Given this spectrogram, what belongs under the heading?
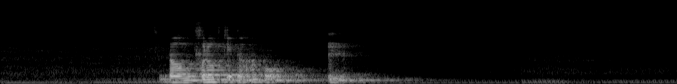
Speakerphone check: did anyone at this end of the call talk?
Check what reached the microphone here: Yes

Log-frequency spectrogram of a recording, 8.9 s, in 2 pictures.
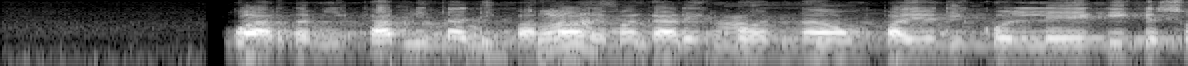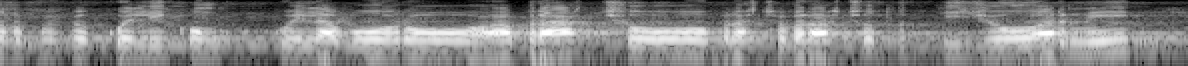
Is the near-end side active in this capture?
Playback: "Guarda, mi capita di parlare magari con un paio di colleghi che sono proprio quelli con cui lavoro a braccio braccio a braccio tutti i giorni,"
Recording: Yes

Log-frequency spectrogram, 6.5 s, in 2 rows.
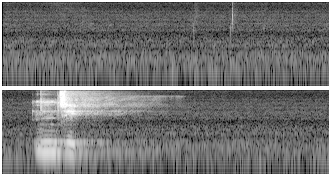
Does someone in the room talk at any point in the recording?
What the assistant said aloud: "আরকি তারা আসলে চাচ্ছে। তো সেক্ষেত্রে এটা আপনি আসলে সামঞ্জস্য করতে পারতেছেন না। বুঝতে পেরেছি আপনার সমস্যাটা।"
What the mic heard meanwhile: Yes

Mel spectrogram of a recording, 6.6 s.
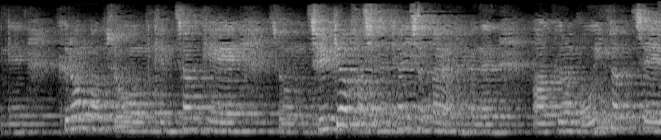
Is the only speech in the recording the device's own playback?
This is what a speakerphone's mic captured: No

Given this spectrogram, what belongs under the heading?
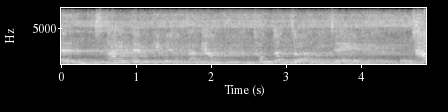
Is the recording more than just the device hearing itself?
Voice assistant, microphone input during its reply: Yes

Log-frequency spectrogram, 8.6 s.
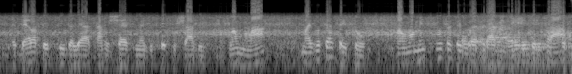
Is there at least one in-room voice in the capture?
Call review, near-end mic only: Yes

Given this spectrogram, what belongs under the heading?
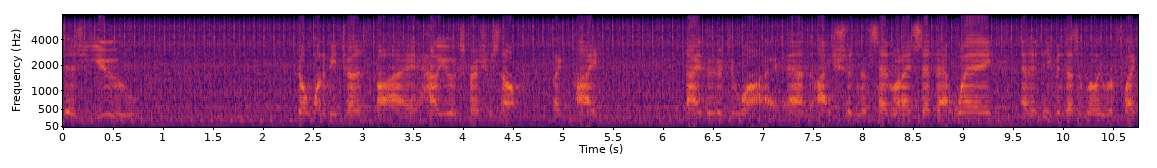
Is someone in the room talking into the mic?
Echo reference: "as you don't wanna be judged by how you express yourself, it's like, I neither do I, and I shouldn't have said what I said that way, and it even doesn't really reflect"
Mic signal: No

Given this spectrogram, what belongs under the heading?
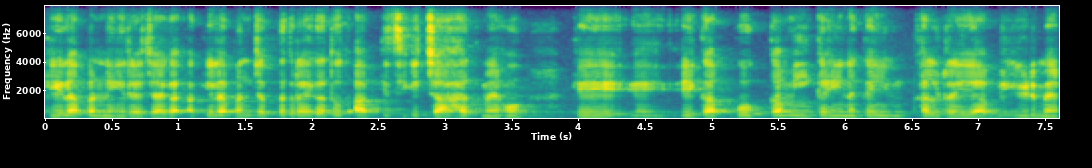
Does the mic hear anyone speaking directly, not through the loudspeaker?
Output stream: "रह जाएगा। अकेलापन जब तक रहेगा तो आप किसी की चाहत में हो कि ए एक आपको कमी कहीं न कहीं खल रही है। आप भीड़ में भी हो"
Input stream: No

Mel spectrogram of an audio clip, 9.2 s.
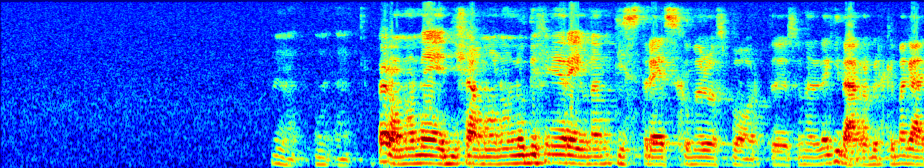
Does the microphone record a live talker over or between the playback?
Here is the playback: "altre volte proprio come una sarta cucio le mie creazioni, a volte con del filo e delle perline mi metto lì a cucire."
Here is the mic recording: Yes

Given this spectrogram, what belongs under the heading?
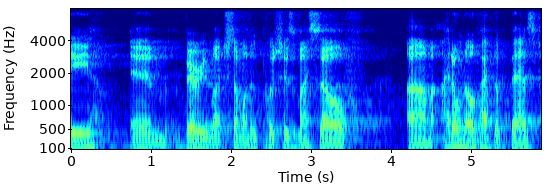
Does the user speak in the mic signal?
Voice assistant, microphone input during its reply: Yes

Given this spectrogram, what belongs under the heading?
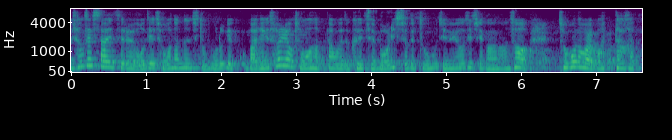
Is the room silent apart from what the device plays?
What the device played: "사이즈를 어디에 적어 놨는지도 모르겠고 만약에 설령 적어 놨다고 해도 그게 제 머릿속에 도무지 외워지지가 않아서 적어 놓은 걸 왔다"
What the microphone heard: Yes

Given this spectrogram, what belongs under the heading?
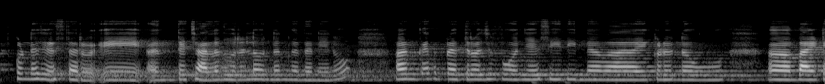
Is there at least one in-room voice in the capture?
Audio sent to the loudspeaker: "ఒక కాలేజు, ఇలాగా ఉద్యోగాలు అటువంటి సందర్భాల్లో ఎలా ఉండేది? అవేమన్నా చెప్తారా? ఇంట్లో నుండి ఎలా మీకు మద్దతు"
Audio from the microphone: Yes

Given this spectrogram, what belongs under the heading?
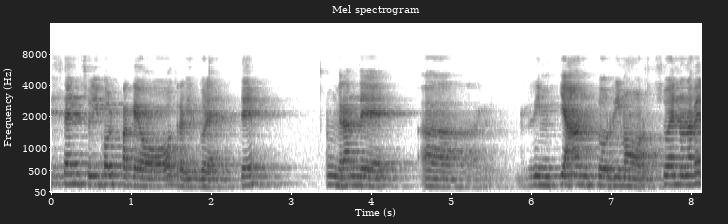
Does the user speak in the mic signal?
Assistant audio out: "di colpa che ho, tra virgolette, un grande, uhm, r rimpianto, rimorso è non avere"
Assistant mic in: No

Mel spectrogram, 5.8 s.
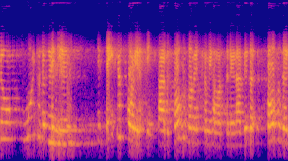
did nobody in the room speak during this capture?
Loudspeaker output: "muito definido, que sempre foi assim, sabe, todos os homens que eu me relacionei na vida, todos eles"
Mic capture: No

